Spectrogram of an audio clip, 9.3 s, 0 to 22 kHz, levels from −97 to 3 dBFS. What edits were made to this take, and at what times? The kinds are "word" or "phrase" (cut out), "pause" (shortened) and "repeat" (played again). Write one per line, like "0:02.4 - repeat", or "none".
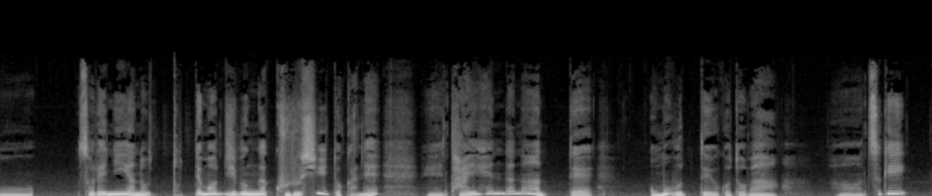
none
